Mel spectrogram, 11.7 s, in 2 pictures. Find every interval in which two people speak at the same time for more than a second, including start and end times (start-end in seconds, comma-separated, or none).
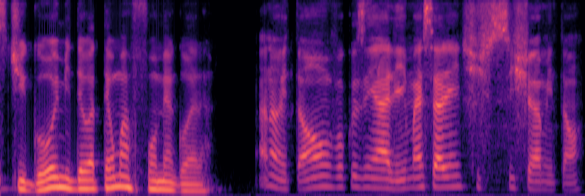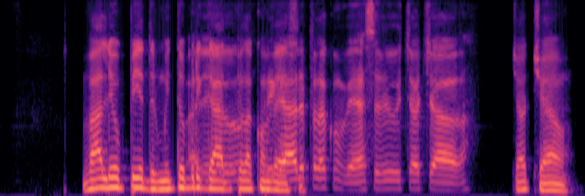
7.7-8.9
